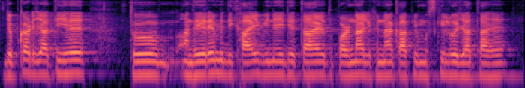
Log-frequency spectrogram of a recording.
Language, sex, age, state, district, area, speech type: Hindi, male, 18-30, Uttar Pradesh, Prayagraj, urban, spontaneous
